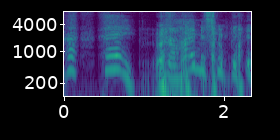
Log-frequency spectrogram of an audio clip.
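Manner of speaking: put-on squeaky little-girl voice, very high. Retelling meeting someone he admired: imitating himself like a little girl. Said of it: "like a little girl".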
